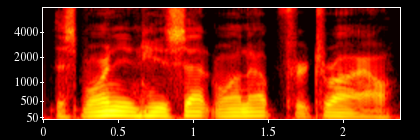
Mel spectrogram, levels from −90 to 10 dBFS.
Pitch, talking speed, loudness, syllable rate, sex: 95 Hz, 200 wpm, -18 LUFS, 4.5 syllables/s, male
